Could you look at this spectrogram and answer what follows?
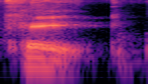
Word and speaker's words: cache: Cache means cake. Oh, it's cake. It's pronounced cake.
